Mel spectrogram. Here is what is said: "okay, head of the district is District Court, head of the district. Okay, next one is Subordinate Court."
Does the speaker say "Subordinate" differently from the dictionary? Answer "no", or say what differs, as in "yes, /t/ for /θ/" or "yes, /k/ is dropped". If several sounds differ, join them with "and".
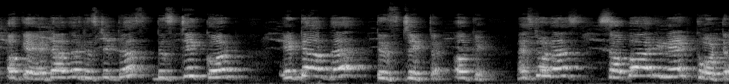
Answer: yes, /n/ is dropped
